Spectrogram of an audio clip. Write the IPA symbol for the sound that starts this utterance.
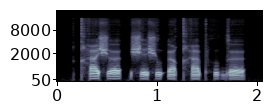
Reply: qʰ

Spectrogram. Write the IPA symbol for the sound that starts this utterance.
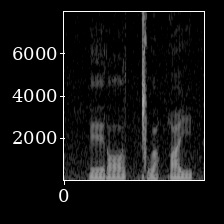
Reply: ɪː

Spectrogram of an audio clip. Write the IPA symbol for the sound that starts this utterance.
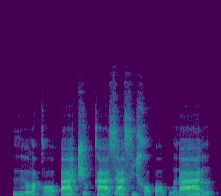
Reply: ð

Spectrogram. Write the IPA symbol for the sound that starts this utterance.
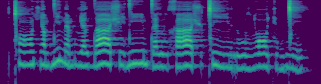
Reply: ǀ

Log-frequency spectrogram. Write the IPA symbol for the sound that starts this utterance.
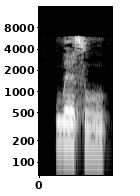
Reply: w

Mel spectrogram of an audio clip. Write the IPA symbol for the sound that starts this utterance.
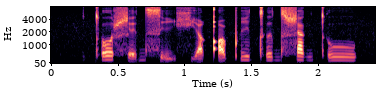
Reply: tʼ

